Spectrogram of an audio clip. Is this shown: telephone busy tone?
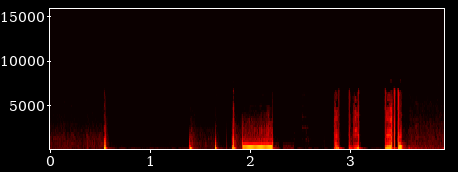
yes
